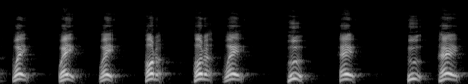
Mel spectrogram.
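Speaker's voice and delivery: high loud laughing calls; shouting wait through laughter; loud friendly calls. Real, not acted. Calling out, laughing.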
